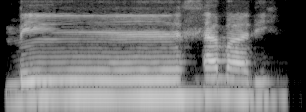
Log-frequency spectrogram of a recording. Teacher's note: মিম নুন জের মূলত সব মিন, কিন্তু আমরা মিন। মিন কিন্তু পুরোপুরি স্পষ্ট ভাবে বলি নাই, আমরা বলছি মি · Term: ইকফা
